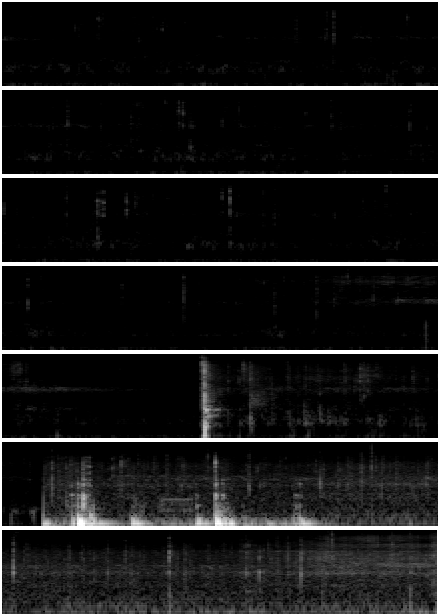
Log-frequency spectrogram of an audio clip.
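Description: A bow shot, heard as a single sharp snap about two-thirds of the way in, after a stretch of faint scattered ticks and rustles in the leaves. About three seconds later comes loud crashing and rustling through dry leaves and brush, with heavy thumps, as the hit deer runs off hard; it tapers to lighter rustling.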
